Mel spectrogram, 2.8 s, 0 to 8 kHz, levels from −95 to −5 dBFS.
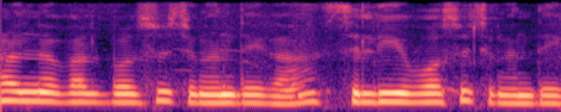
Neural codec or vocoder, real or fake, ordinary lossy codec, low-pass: none; real; AAC, 48 kbps; 7.2 kHz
